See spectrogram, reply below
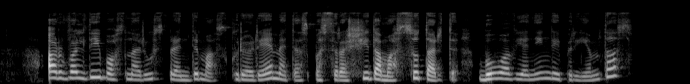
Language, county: Lithuanian, Kaunas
